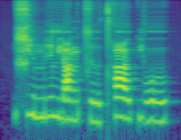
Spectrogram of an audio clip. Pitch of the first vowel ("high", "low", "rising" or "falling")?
falling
